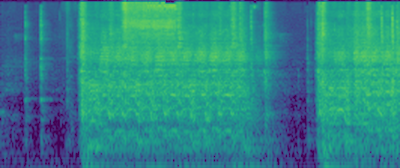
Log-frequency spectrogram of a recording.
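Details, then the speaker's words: Diesel tractor abandoned three years in a meadow, old battery, fuel line and fuel pump issues: two long cranking bursts with even starter churn, never fires; fuel starvation suspected, fuel possibly evaporated or leaked out. "okay I think he might be out of fuel out of yeah it evaporated over two years right or leaked out that it's probably where all that uh running down the side is"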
